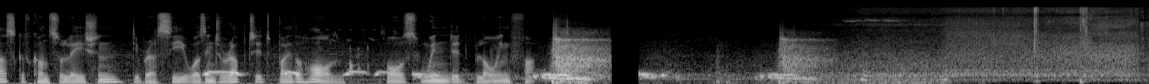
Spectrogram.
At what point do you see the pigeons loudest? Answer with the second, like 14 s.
6 s.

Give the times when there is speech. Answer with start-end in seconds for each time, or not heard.
0.0-5.3.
